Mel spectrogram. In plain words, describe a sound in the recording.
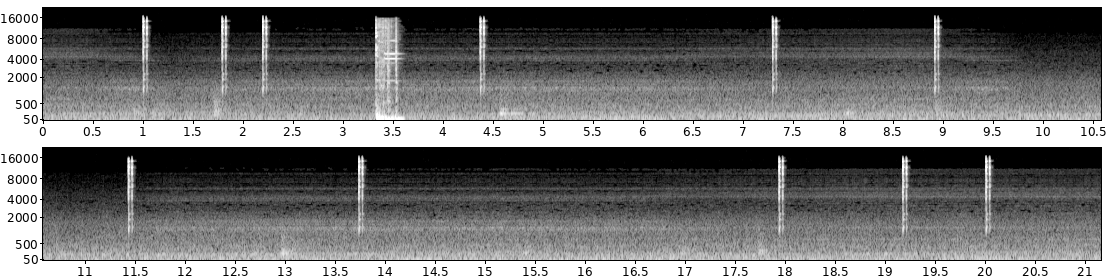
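Short electronic menu clicks tick now and then.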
